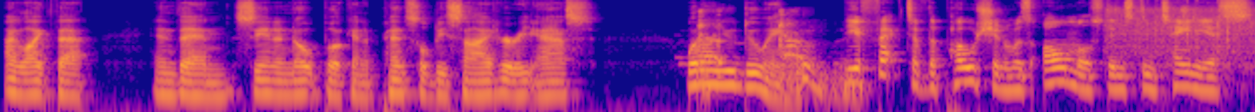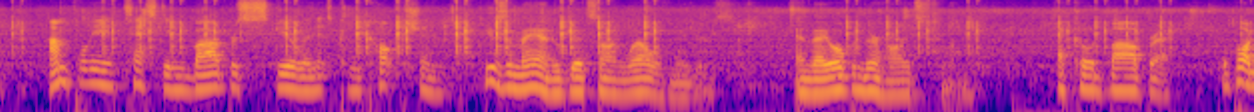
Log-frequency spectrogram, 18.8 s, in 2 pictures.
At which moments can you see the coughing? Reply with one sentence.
The coughing can be heard from 5.0 to 6.5 s.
